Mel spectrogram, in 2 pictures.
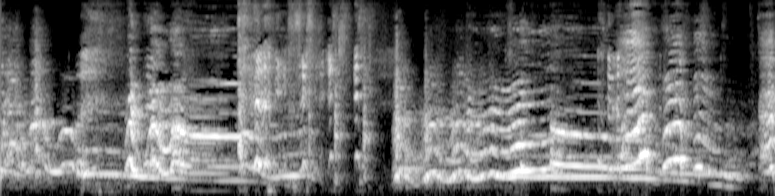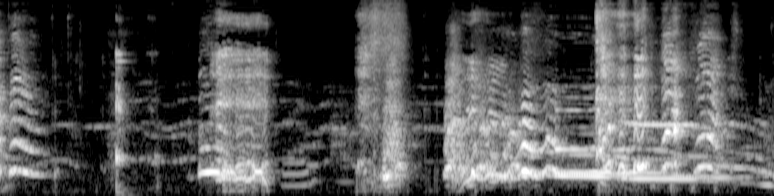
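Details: A white German Shepherd howls in long, wavering, sliding tones while watching another dog howl on television, answering the dog's howl on screen.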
